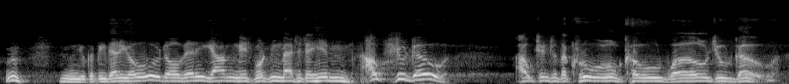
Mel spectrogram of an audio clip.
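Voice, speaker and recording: An actor playing a gruff, worldly rabbit guard in a radio drama, telling things in a colloquial, dramatic, sardonic way. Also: male voice, on the high side, unhurried, darkish tone. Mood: grim relish. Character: gruff male rabbit guard, worldly, grimly relishing storyteller.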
